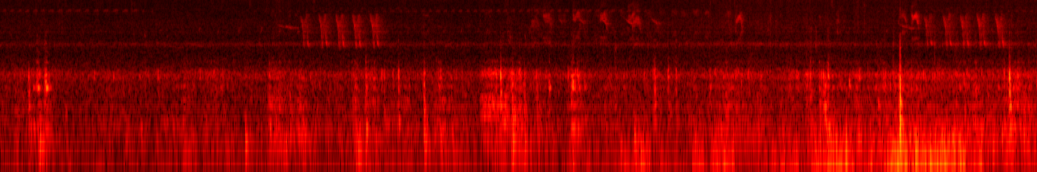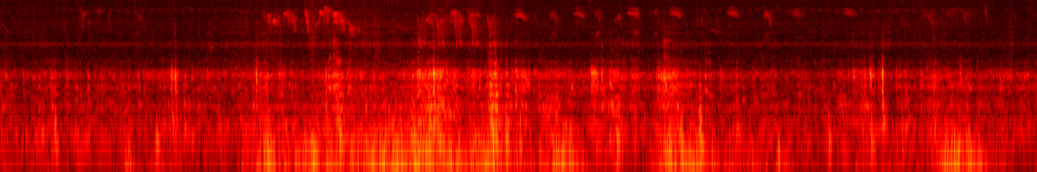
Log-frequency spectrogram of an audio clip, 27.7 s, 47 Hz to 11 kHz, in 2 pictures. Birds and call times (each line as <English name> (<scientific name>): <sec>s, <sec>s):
Black-and-white Mannikin (Spermestes bicolor): 7.8s
Cinnamon Bracken-Warbler (Bradypterus cinnamomeus): 12.8s
White-eyed Slaty-Flycatcher (Melaenornis fischeri): 22.6s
